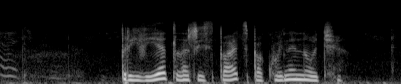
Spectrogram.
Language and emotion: Russian, positive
